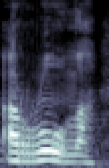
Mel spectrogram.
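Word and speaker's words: رومة: Telaga uthman ataupun Telaga ar-rumah kata penulis buku Telaga ini dikenali sebagai Telaga ar-rumah ar-rumah ejaan dia alif lam ro wau mim dengan marbutah arrumah arrumah ni bukanlah rumah macam rumah kita tidak namanya dalam bahasa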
